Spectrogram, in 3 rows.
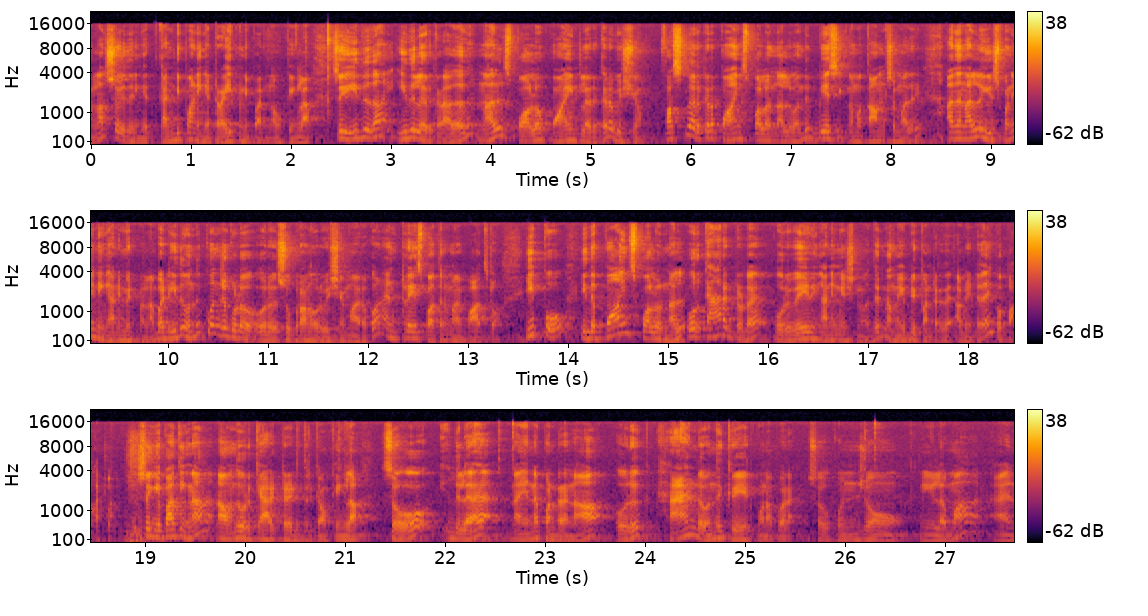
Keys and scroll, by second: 2.3 space.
